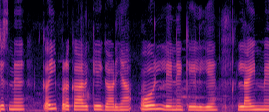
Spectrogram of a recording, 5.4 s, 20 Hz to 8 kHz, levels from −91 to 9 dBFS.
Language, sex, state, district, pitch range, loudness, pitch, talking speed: Hindi, female, Bihar, Patna, 210-240 Hz, -17 LUFS, 230 Hz, 120 wpm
